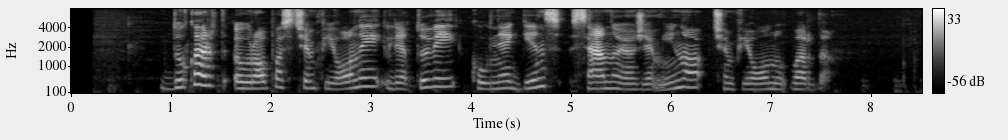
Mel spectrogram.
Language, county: Lithuanian, Kaunas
